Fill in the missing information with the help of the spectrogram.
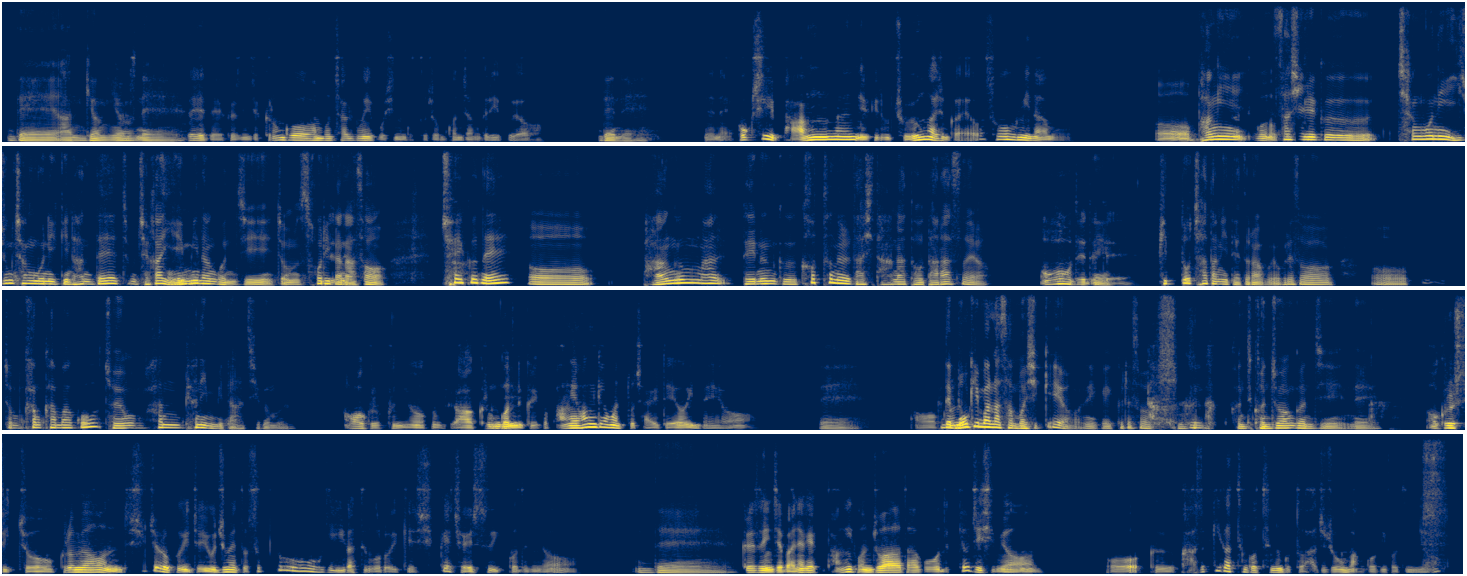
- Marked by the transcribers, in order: other background noise; laugh
- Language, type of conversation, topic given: Korean, advice, 정해진 시간에 잠자리에 드는 습관이 잘 정착되지 않는데 어떻게 하면 좋을까요?
- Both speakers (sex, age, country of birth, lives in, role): male, 35-39, United States, United States, advisor; male, 50-54, South Korea, United States, user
